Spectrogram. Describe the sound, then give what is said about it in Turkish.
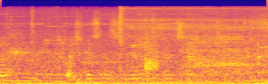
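Low, steady engine rumble of a bus moving off, a continuous droning hum that stays at an even level throughout. “Evet, şu an itibariyle hareket etti otobüsümüz.”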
